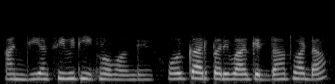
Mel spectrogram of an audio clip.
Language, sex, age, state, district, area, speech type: Punjabi, female, 18-30, Punjab, Pathankot, urban, conversation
